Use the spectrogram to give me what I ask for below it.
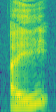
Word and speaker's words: ấy: He is pronounced with a mid-level tone. Ông and a rising tone.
